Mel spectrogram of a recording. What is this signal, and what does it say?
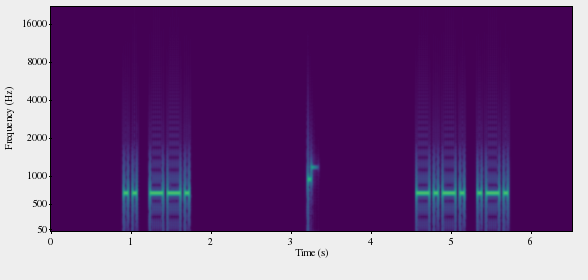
Morse code, heard as a keyed tone, about 22 wpm, 700 Hz. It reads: IG CR
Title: Top Two Letter Combinations in Words 22wpm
